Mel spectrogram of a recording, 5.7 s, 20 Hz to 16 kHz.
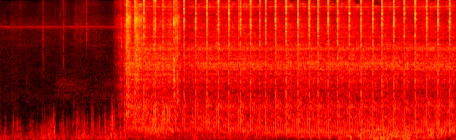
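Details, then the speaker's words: Stihl FS40C trimmer running outdoors after replacing the spark plug, air filter like new: crisp two-stroke buzz holds a high, even rev with no sputter; normal running. "Well, I guess that's it for the steel FS40 that wouldn't start. Sometimes it's just the simple things. And in this case, it was simply a spark plug."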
